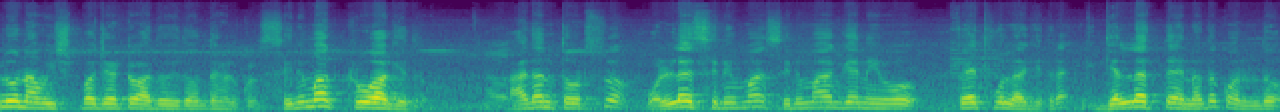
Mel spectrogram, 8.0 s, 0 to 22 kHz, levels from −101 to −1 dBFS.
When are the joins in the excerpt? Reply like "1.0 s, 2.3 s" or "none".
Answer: none

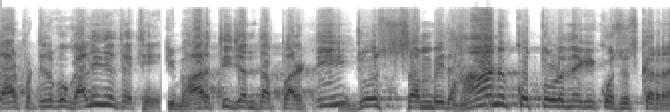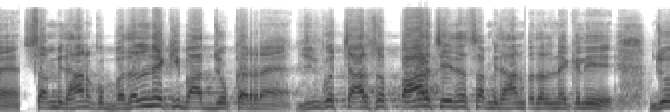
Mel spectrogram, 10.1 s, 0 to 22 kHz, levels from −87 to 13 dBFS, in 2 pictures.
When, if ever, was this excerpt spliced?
1.2 s, 2.6 s, 5.2 s, 7.2 s

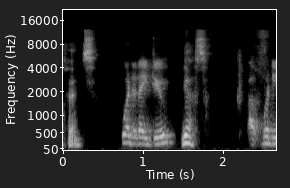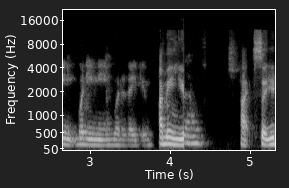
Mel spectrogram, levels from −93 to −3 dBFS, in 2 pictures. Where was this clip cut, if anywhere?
4.2 s

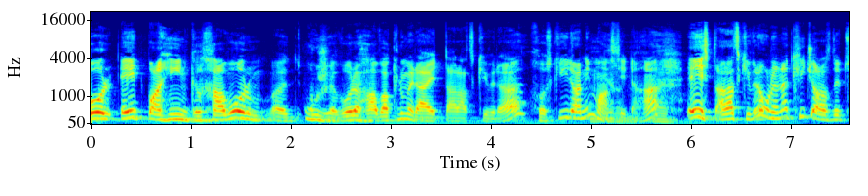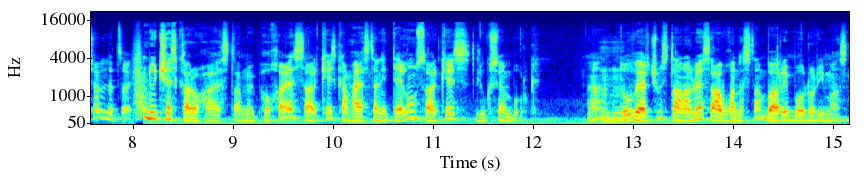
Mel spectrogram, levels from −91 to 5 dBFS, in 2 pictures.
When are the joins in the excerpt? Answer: 8.1 s

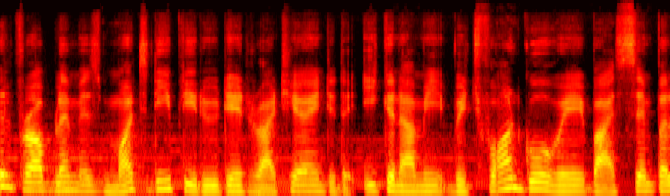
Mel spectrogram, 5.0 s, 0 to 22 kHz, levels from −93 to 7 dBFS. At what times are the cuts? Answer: none

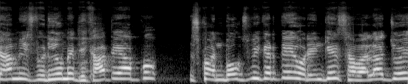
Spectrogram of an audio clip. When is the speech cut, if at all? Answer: none

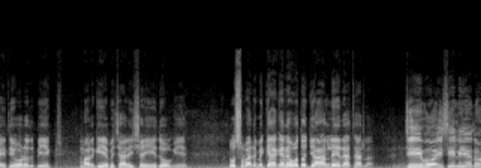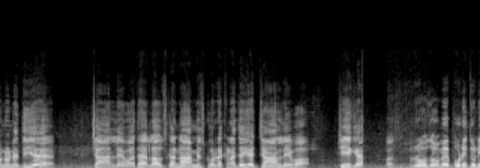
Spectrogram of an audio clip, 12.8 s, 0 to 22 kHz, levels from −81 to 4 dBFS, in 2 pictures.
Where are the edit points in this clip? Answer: 11.2 s

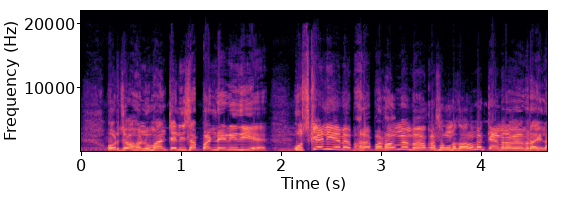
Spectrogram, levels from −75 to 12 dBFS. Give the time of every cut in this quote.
none

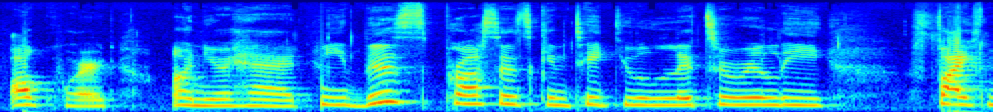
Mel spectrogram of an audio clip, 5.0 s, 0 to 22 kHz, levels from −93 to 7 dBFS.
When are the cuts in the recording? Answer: 1.5 s

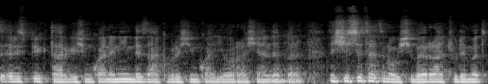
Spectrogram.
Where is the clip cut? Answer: none

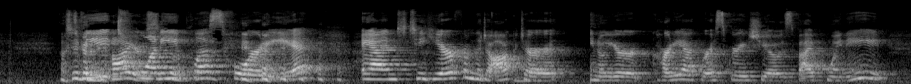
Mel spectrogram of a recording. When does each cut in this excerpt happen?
5.9 s

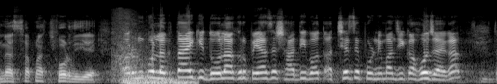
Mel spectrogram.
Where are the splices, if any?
1.1 s

